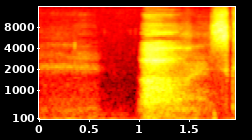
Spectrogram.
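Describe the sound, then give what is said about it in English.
A deep breath comes as a loud, airy inhale rising out of a quiet moment, followed shortly by a second, shorter breathy burst, with soft talk just before it. “Deep breath.”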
